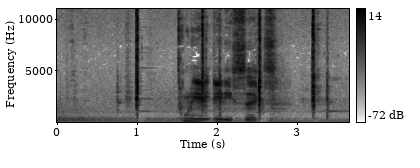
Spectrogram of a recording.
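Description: A rifle bolt clacks as it is worked open and shut.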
